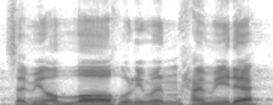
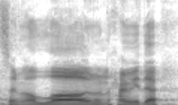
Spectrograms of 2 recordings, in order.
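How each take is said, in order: First: It is said slowly and drawn out. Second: It is said quickly and rushed. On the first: There is time left for an extra prayer. "Kalau di Mekah mungkin bisa karena memberikan jeda" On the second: There is no time left for an extra prayer. "Tapi kalau di Indonesia cepat"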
